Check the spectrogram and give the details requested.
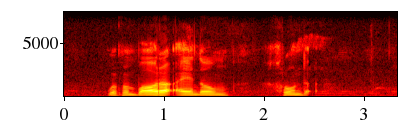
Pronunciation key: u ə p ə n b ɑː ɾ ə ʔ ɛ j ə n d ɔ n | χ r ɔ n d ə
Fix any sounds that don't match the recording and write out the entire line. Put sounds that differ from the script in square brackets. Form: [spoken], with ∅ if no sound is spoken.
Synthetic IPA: u ə p ə n b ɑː ɾ ə ʔ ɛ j ə n d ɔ [m] | χ r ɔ n d ə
